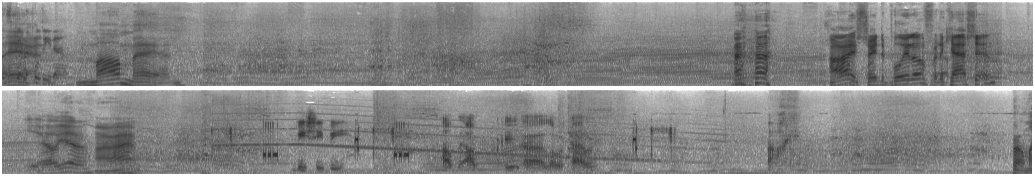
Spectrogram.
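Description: A car engine revs up and down as it speeds along.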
